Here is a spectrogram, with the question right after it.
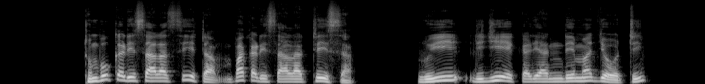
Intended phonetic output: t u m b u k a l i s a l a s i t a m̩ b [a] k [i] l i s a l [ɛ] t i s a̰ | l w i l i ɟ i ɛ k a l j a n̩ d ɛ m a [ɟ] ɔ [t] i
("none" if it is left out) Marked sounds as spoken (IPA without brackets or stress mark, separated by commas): a, a, a, ɟ, t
